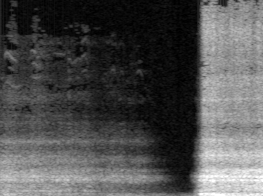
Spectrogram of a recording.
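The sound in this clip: A deep breath during a guided tapping exercise: a long, breathy rush that fades to near silence, then another loud breath starts abruptly.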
